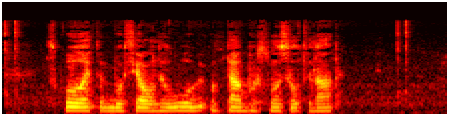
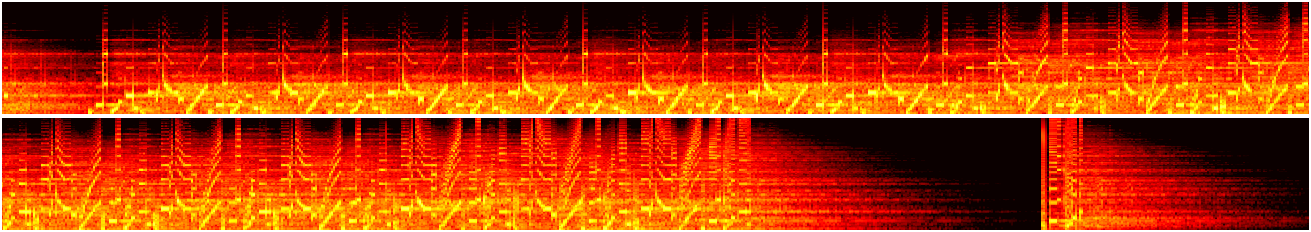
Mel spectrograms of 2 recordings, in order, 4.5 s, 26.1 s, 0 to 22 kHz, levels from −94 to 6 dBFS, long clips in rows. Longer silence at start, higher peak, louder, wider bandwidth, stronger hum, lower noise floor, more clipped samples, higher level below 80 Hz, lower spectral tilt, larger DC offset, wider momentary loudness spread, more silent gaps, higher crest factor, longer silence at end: about the same, 0.05 s vs 0 s; second, -6 dBFS vs 0 dBFS; second, -25 LUFS vs -16 LUFS; second, 11.5 kHz vs over 20 kHz; neither; second, -48 dBFS vs -85 dBFS; neither; second, -66 dBFS vs -30 dBFS; about the same, -5 dB/octave vs -4.5 dB/octave; neither; first, 19 LU vs 5 LU; neither; first, 22 dB vs 16 dB; second, 0.4 s vs 1.6 s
